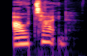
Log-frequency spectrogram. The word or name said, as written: aftegn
